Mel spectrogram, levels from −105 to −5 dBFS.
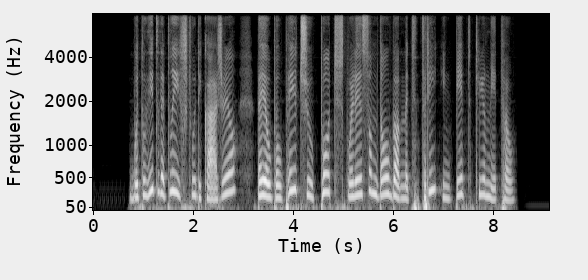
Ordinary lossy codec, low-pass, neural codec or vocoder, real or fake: none; none; codec, 16 kHz, 0.5 kbps, FunCodec, trained on LibriTTS, 25 frames a second; fake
